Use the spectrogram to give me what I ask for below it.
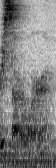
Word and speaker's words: Sarwar: Senator Sarwar.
